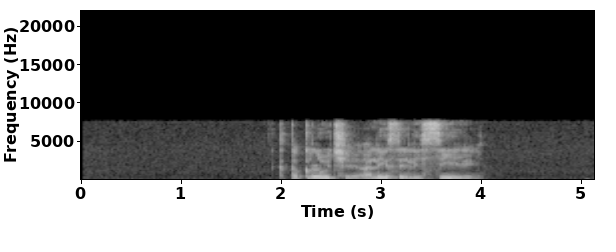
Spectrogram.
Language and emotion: Russian, positive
